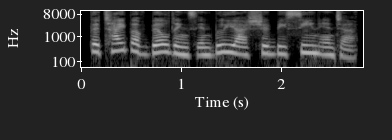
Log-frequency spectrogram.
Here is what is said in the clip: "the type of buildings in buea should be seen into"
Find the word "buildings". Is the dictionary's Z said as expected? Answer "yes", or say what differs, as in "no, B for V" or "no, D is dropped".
yes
